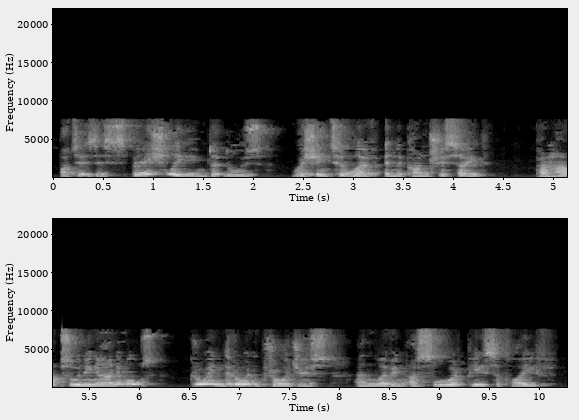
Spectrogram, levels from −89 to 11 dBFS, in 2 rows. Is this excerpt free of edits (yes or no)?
yes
